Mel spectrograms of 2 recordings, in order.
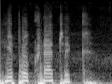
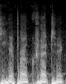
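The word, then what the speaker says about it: Hippocratic: Hypocratic, not hypocritic, hypocratic oath, right?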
